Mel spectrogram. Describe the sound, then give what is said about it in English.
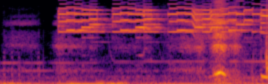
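A mobile phone ringtone for an incoming call starts abruptly in a coat pocket and keeps playing, a bright, high electronic melody of stacked beeping tones, fairly loud, following a brief low rumble, until the call is cancelled. “yanks out his phone and cancels the call.”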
